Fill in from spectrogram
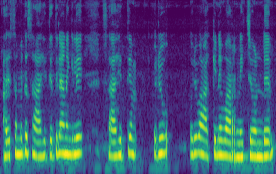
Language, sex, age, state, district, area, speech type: Malayalam, female, 18-30, Kerala, Palakkad, rural, spontaneous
